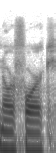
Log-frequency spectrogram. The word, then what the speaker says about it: Norfolk: If you're from there, it's pronounced Norfolk.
